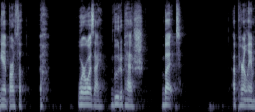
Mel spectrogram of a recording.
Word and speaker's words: Budapest: because I went to Budapest for work have never been everybody decided come back saying budapes because that's how you say it apparently but I kind of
